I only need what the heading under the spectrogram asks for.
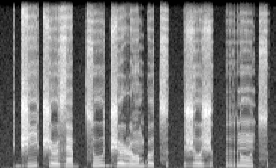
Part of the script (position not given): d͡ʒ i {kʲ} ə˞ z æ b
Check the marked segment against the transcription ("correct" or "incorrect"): incorrect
